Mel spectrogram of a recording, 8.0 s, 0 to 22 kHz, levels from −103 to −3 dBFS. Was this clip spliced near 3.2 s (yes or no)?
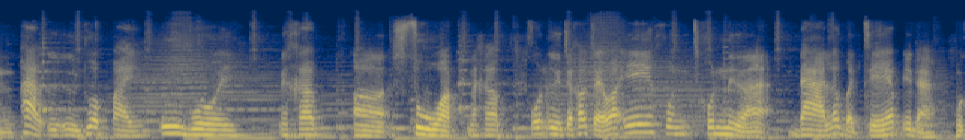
no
